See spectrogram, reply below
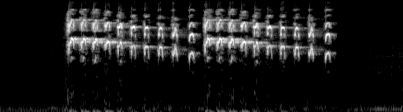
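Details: A single run of whistling duck calls in the evening, two seconds of fast, evenly spaced high whistled notes with a slight drop at each phrase end, quiet low background.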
